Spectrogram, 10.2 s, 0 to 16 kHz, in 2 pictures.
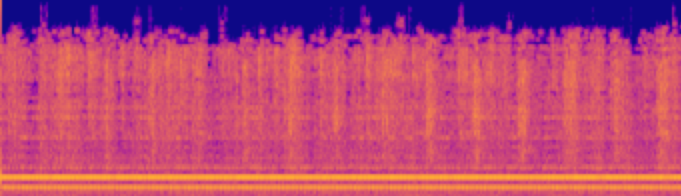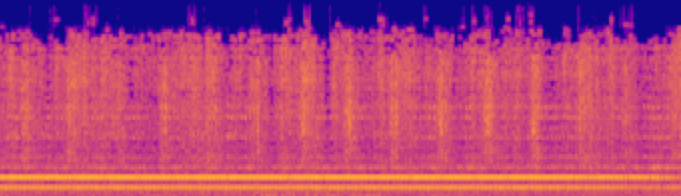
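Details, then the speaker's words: Harbor Freight Central Machinery 14-inch woodworking band saw running after basic blade guide and bearing adjustment top and bottom; even steady motor hum, clean pitch, no thumping or knock from blade; runs smoothly. "so you can see now that it's adjusted if i wiggle the blade much better should run well"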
